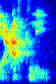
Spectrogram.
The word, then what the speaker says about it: عقلي: عقلي is I put the vowel, but normally actually we don't put the vowel. It's like we say it like really fast. We say عقلي عقلي عقلي. So there is like you can hear the vowel. It's just like we say it very fast.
